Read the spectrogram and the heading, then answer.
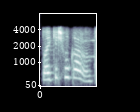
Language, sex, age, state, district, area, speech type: Kashmiri, female, 18-30, Jammu and Kashmir, Kulgam, rural, conversation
